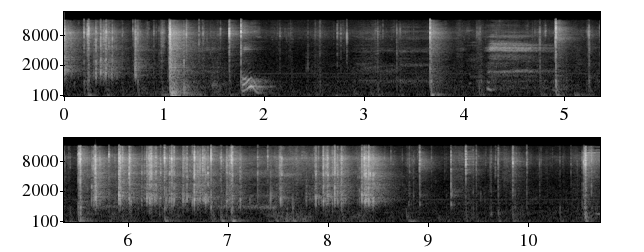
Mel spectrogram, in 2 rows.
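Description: Plastic pieces of a 4x4 puzzle cube clicking and clacking as it is handled, with pieces pried out and pushed back in. There is one loud knock about a second in, then a busy run of clicks through the second half.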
